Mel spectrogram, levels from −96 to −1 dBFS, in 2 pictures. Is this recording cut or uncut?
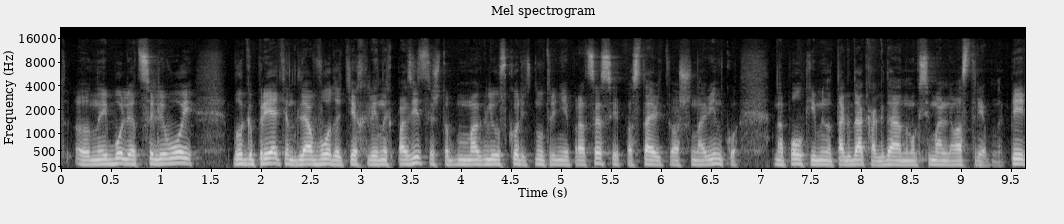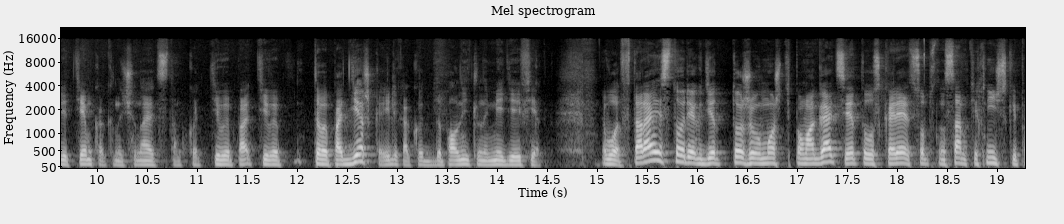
uncut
